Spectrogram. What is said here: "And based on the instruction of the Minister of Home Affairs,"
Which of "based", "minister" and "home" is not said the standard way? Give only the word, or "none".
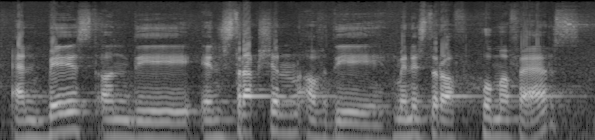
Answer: none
